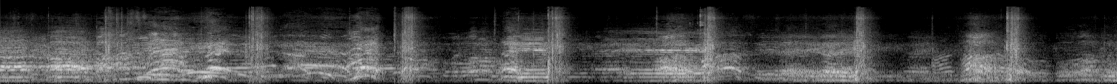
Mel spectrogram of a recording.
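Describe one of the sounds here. A crowd of men chant together in response.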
